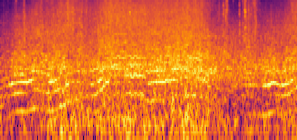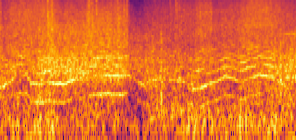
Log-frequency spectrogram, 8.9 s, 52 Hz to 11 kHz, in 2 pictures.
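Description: A racing car engine in Forza Horizon 4, run hard through a spring championship race, revving up and down steadily as gears are worked repeatedly, with tire noise, loud and continuous for the whole stretch.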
